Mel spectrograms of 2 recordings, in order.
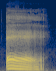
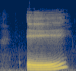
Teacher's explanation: the sound is really open, and normally your mouth should be opened a little bit more than with the accent aigu as well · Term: accent grave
